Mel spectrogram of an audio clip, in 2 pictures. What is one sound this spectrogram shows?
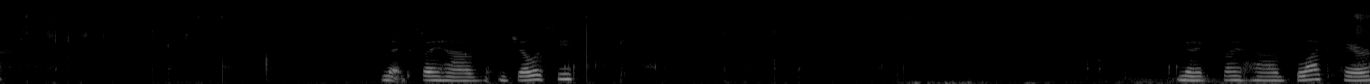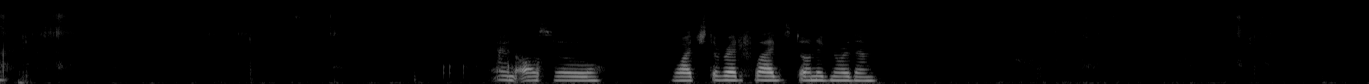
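Paper cards slide and tap softly on a wooden table.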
